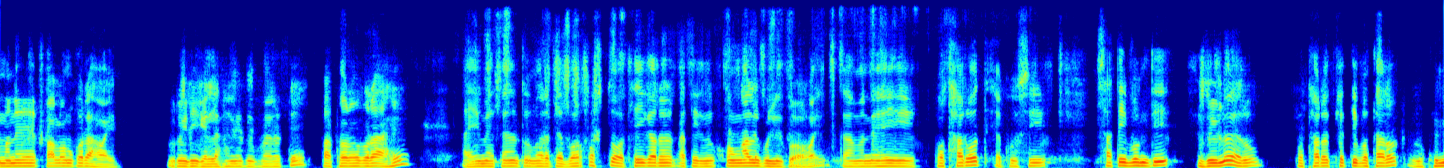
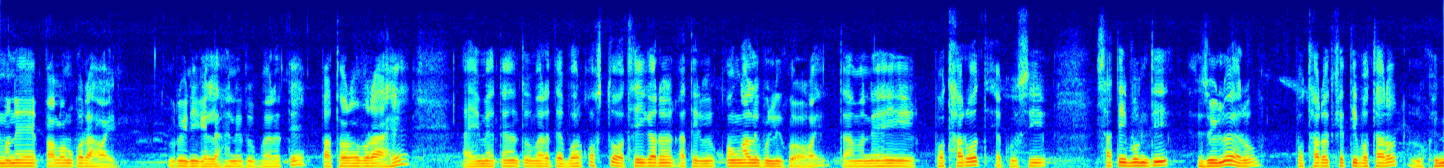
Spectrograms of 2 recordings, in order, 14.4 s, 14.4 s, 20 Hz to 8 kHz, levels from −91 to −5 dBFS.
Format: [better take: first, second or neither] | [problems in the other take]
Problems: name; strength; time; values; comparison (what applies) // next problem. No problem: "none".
second | noise reduction (neural mask model Resemble Enhance denoiser)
